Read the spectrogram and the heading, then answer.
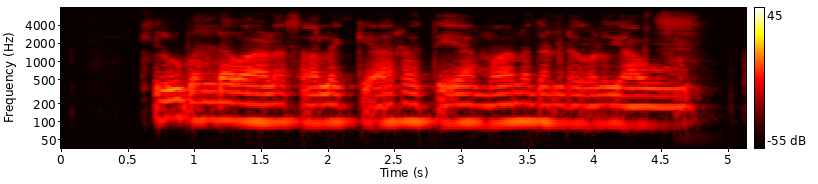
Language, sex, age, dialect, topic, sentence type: Kannada, male, 18-24, Mysore Kannada, banking, question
